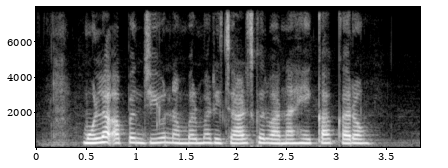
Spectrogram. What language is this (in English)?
Chhattisgarhi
